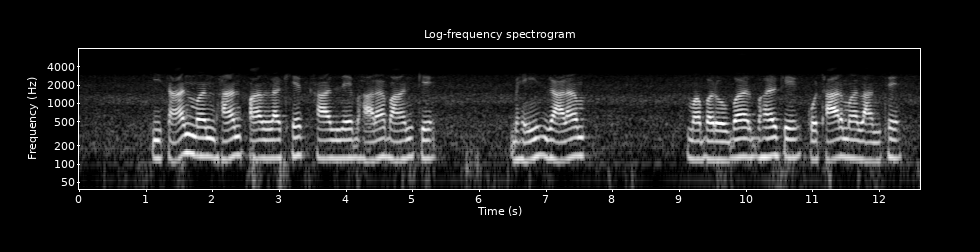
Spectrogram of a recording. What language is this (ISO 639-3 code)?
hne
